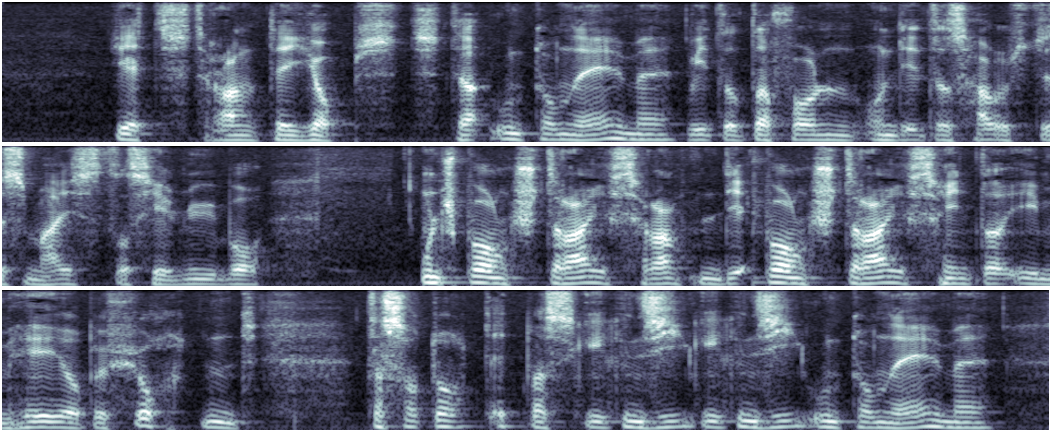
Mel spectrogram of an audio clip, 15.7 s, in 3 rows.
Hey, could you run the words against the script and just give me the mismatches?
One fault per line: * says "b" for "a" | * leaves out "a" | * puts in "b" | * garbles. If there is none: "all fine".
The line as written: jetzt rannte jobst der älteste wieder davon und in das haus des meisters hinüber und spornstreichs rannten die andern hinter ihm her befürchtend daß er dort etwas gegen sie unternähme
* says "unternähme" for "älteste"
* says "spornstreichs" for "andern"
* puts in "gegen sie"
